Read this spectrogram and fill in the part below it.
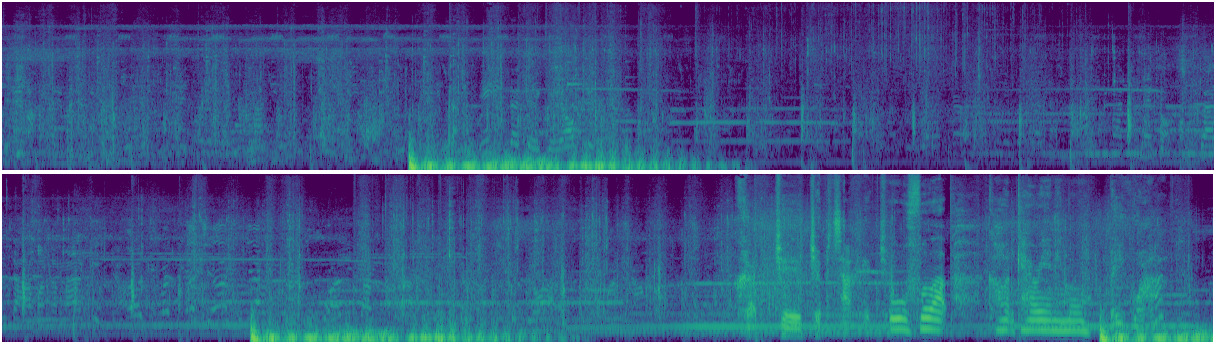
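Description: Footsteps crunch steadily on dirt and stone.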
